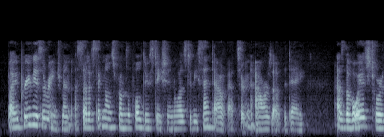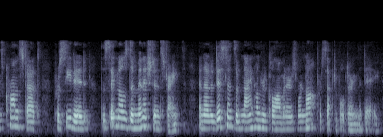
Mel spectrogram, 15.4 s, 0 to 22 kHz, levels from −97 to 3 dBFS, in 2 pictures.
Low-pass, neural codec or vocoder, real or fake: 7.2 kHz; vocoder, 44.1 kHz, 128 mel bands, Pupu-Vocoder; fake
